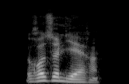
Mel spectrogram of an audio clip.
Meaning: a reed bed
- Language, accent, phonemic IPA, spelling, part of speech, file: French, France, /ʁo.zə.ljɛʁ/, roselière, noun, LL-Q150 (fra)-roselière.wav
